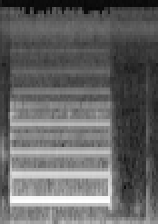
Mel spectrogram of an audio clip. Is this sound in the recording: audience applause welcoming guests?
no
